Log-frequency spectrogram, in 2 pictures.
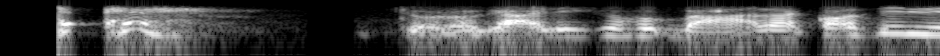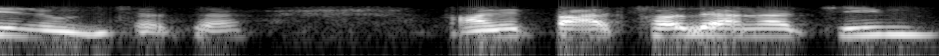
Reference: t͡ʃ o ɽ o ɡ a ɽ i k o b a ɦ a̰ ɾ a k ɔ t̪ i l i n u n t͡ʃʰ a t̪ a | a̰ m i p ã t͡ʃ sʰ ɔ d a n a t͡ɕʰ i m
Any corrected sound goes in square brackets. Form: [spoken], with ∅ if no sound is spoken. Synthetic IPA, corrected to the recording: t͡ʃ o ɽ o ɡ a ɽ i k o b a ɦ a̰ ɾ a k ɔ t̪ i l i n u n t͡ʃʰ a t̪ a | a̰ m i p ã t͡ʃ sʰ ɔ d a n a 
